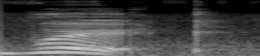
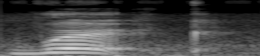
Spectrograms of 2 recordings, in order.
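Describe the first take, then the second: The two takes are said the same way.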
